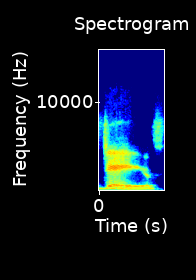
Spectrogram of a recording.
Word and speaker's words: Dev: So like Dev is like an anglicized version of the name.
